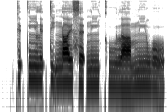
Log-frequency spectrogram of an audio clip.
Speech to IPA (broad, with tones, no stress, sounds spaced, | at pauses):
k ɪ˦ ʔ t ĩ˦ l ɪ˦ ʔ t ḭ˦˨ ŋ a˦ ɪ̯ sʰ ɛ˦ ʔ n ĩ˦ kʰ u˨ l ä˨ m ĩ˦ w o̰˦˨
